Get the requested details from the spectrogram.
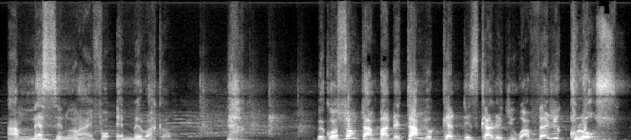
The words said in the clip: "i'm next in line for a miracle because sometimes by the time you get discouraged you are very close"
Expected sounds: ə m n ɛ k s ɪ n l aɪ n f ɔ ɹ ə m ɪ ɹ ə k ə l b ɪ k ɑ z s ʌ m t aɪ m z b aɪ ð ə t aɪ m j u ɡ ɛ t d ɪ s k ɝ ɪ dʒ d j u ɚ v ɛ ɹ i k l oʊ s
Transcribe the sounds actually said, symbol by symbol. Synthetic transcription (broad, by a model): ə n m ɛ s ɪ n l aɪ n f ɔ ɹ ə m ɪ ɹ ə k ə l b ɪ k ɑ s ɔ m t aɪ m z b aɪ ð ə t aɪ m j u ɡ ɛ t d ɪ s k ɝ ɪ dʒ j u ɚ v ɛ ɹ i k l oʊ s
